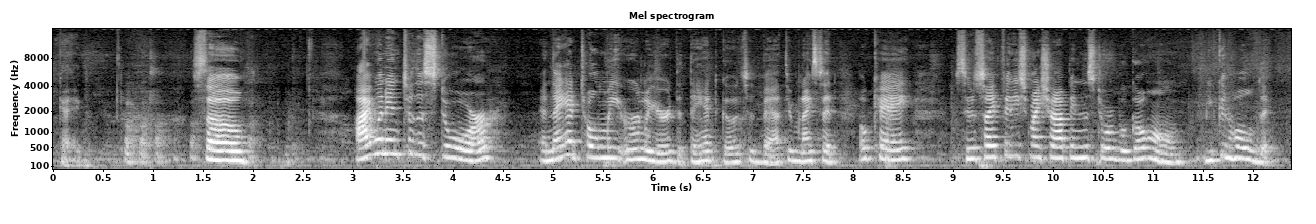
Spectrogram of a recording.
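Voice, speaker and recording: An older woman, mother of eleven, casually tells family stories in a fairly high voice at normal speed, laughing a lot and acting out her children's quoted voices with lively energy. The recording quality is low.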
